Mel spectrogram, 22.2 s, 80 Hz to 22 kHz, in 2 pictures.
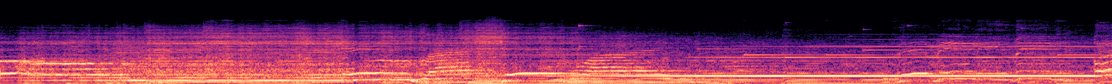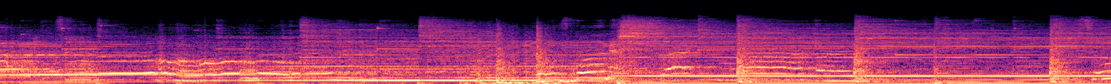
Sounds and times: Music: 0.0 - 22.2.

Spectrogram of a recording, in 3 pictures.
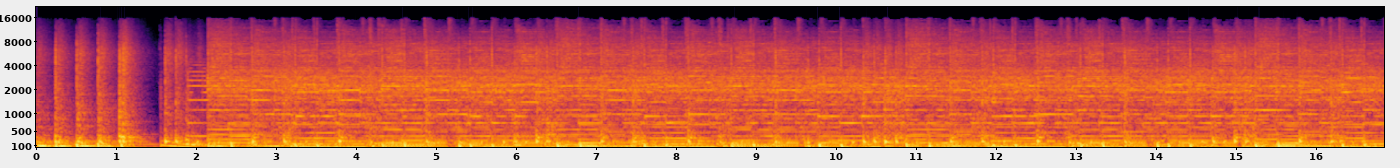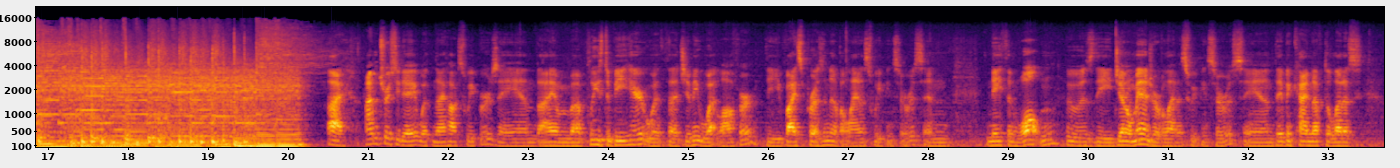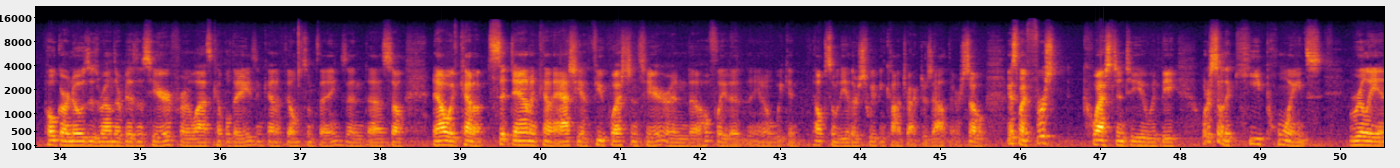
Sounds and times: Speech: 20.5 - 50.5.

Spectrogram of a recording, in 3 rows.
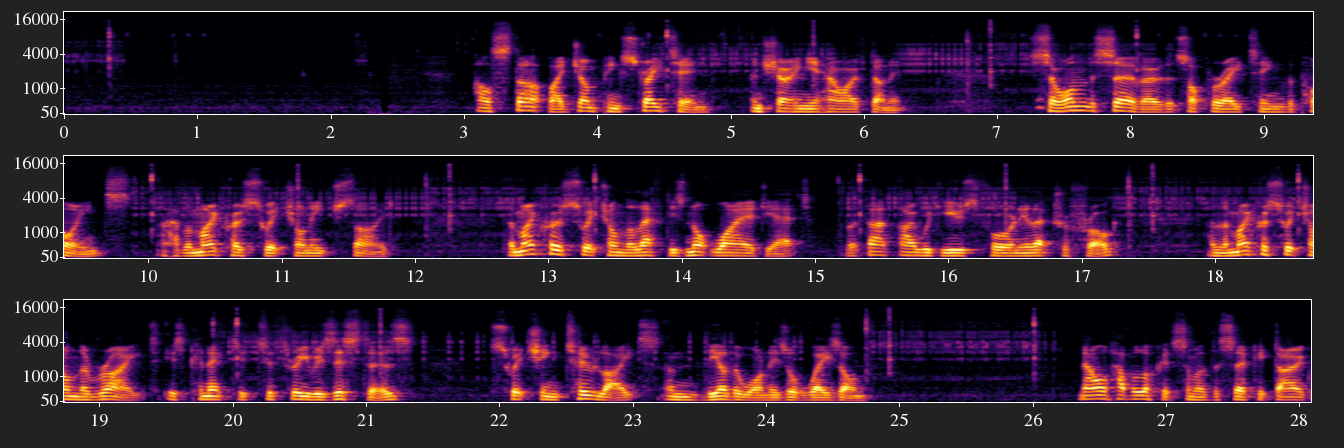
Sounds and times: Speech: 3.1 - 6.4, 7.2 - 11.9, 12.7 - 17.3, 18.0 - 24.8, 26.4 - 28.0.

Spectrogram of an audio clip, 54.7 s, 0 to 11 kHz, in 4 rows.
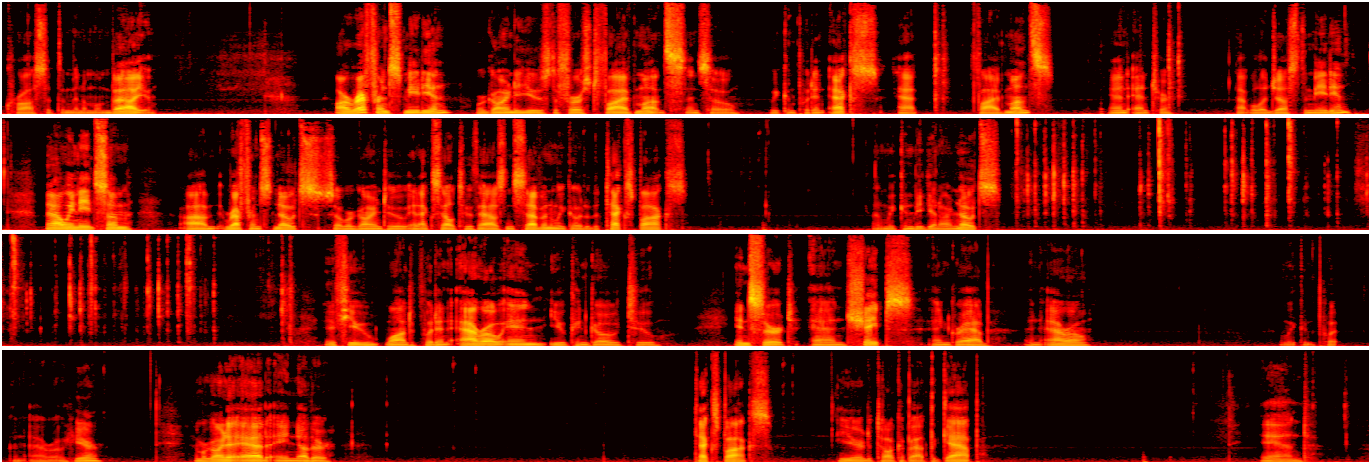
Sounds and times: Speech: 0.0 - 1.6, 3.3 - 13.5, 14.1 - 20.6, 22.4 - 23.7, 30.6 - 34.0, 34.7 - 38.3, 40.1 - 42.1, 42.9 - 44.4, 47.9 - 50.9, 53.6 - 54.2
Computer keyboard: 11.6 - 11.8, 23.8 - 30.3.

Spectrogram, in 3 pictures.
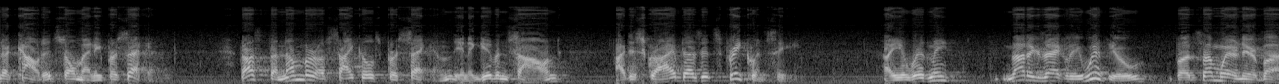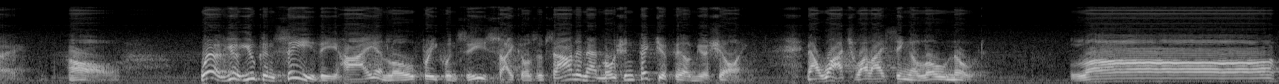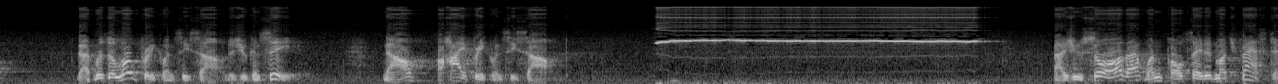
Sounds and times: Whistle: 32.1 - 35.7.

